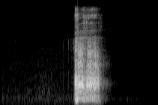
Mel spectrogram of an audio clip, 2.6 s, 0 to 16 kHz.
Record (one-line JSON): {"cough_length": "2.6 s", "cough_amplitude": 32767, "cough_signal_mean_std_ratio": 0.31, "survey_phase": "beta (2021-08-13 to 2022-03-07)", "age": "65+", "gender": "Male", "wearing_mask": "No", "symptom_none": true, "smoker_status": "Ex-smoker", "respiratory_condition_asthma": false, "respiratory_condition_other": false, "recruitment_source": "REACT", "submission_delay": "3 days", "covid_test_result": "Negative", "covid_test_method": "RT-qPCR", "influenza_a_test_result": "Negative", "influenza_b_test_result": "Negative"}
